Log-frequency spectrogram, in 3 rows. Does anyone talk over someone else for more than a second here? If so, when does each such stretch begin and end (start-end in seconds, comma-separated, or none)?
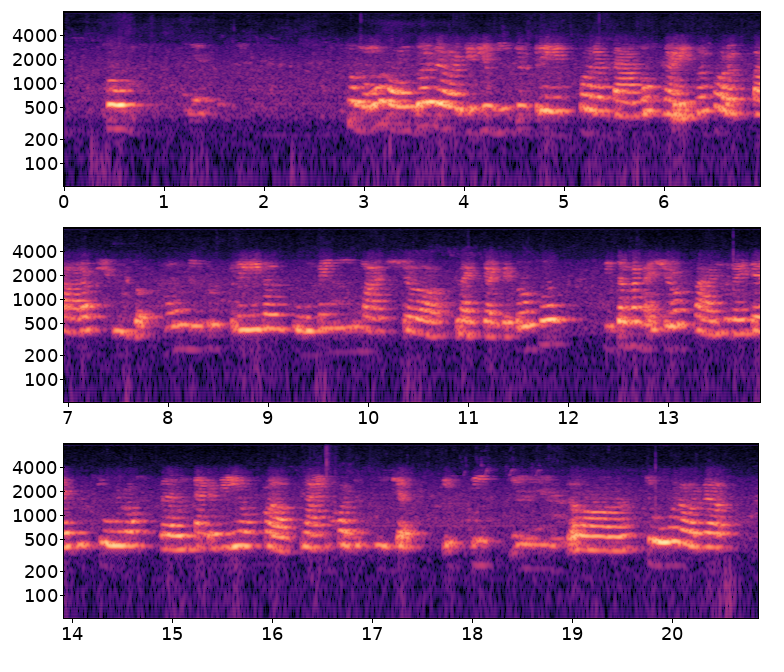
none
